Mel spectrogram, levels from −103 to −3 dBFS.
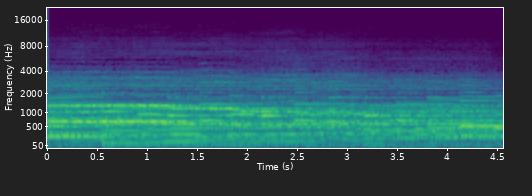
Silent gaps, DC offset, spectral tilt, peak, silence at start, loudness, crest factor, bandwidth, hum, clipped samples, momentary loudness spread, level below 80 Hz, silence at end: none; under 0.1%; -8 dB/octave; -14 dBFS; 0 s; -29 LUFS; 14 dB; 7 kHz; none; under 0.1%; 9 LU; -58 dBFS; 0 s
